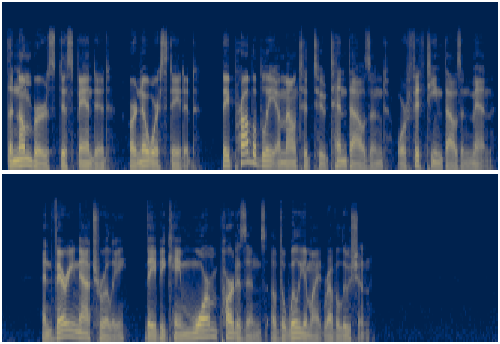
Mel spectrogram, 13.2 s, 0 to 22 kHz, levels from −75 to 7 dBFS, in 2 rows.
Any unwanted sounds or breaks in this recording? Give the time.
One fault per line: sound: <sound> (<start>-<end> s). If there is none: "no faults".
no faults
